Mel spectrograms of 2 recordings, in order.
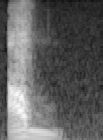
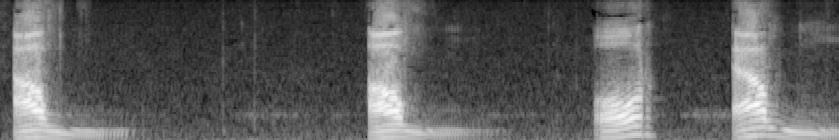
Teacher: Up, it stops completely. Okay, but for the dad, it doesn't stop completely, but release slightly towards the front, towards the makhraj of the lam, but it doesn't touch the front of the top front of the mouth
